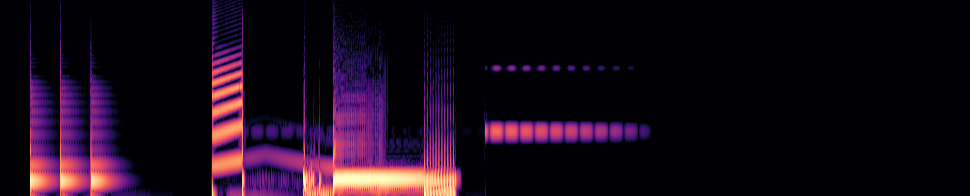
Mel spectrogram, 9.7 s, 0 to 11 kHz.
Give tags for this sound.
120BPM
dance
electro
electronic
loop
rhythmic
sci-fi
weird

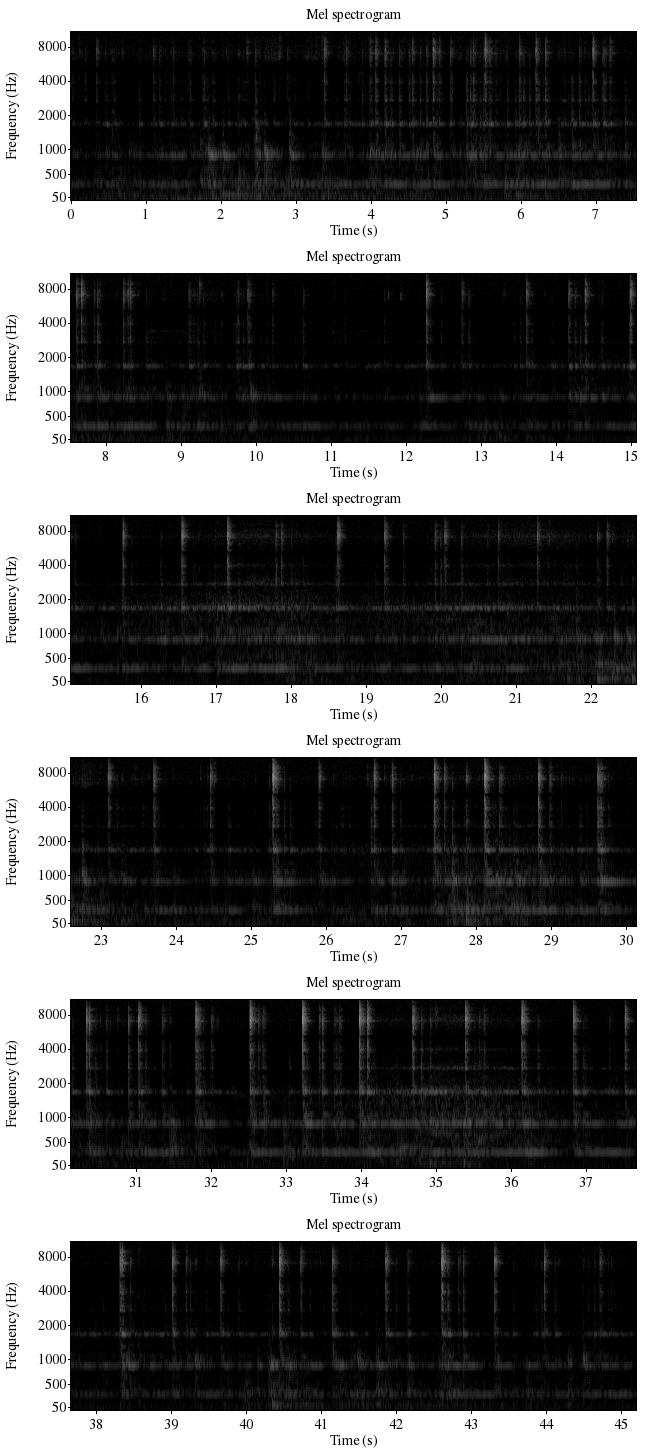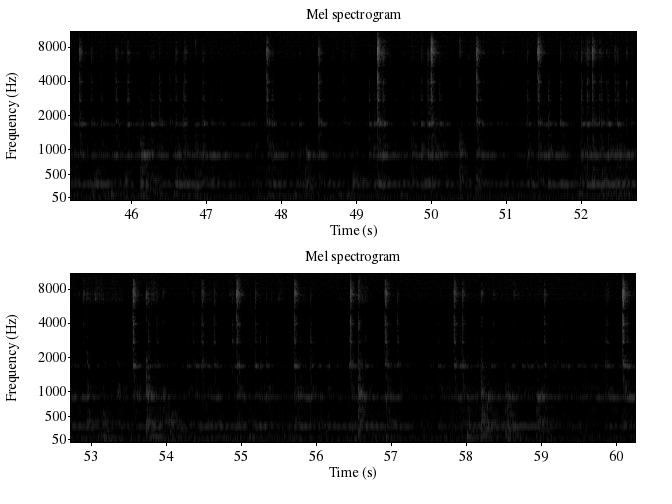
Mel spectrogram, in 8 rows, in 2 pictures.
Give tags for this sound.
traffic-noise
contact-microphone
mic
Sony
contact-mic
contact
DYN-E-SET
field-recording
PCM-D50
Schertler
rattle
wind
lamp-post
wikiGong
resonance

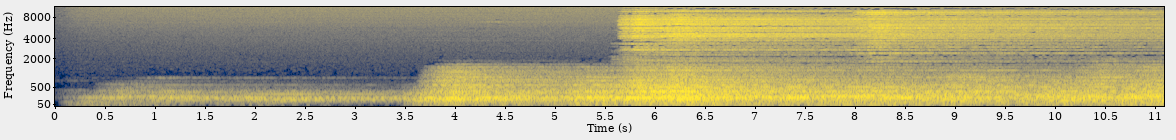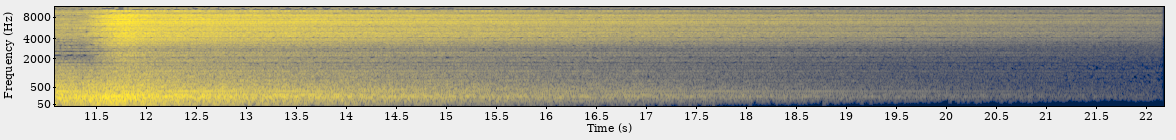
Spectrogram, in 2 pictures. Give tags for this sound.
tin
reverb
plate

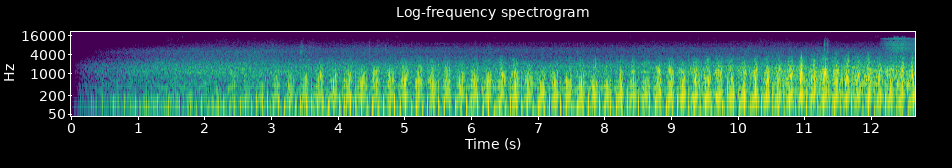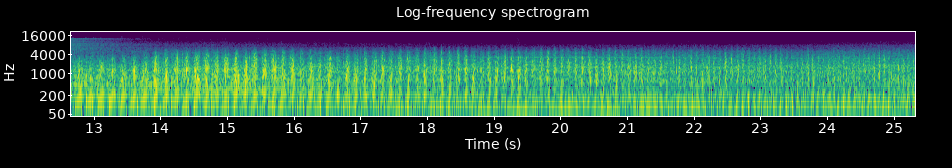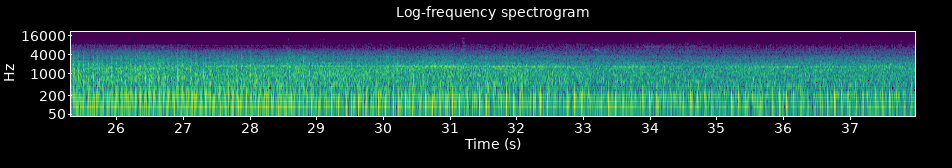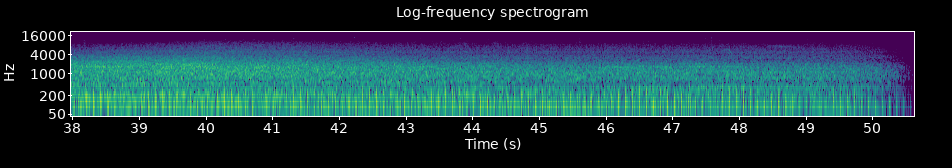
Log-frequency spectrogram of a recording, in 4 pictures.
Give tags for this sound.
passing
distance
Helicopter

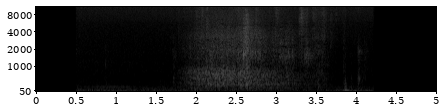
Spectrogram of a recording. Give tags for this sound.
FIELD-RECORDING
STUDENT

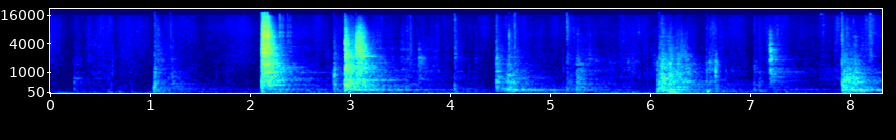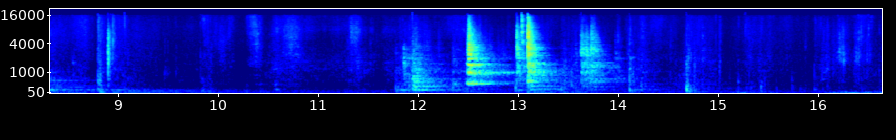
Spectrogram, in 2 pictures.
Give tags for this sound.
down
up
metal
stairs
footsteps
shoes

